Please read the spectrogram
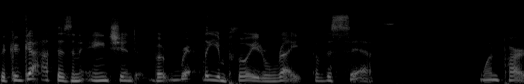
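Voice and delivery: radio countdown host, DJ-style read. Reading a game's codex entry aloud while playing, Casey Kasem voice. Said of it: "I don't know why I'm using this voice".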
